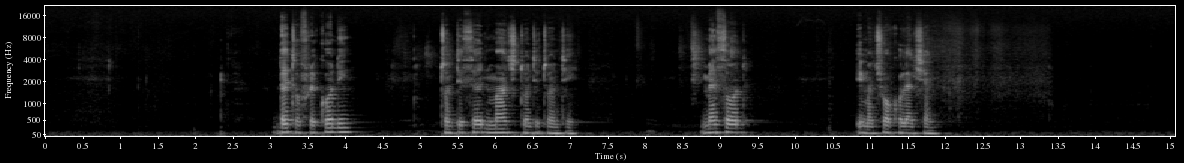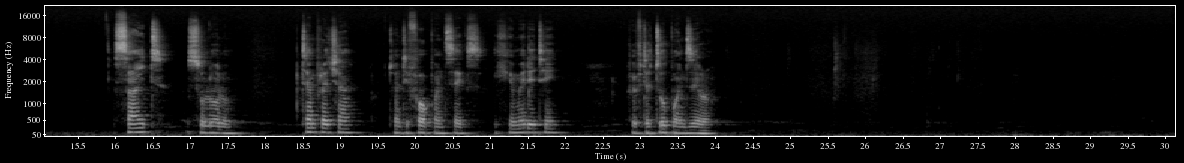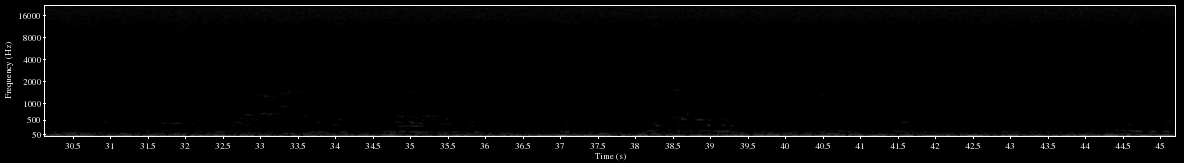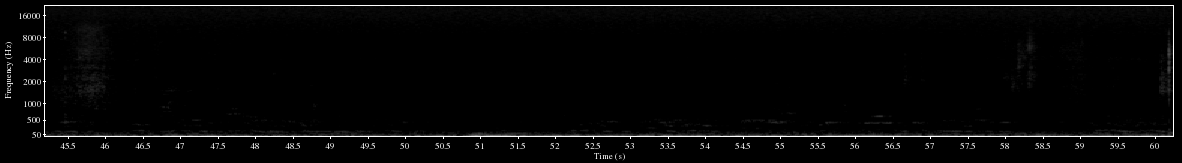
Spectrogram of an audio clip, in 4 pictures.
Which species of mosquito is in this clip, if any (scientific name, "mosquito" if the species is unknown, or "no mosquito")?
no mosquito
